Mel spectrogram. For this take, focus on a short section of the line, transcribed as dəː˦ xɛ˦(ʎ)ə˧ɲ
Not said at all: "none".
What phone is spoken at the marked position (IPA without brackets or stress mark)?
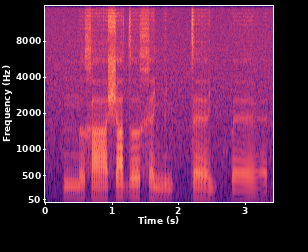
ɲ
